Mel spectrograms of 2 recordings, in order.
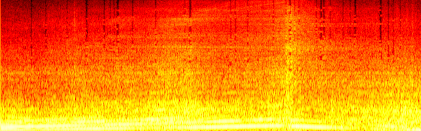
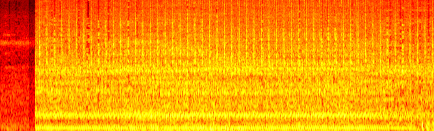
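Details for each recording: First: Honda Prelude on its first drive: a clean engine note rising steadily through the gears with a brief shift dip and no knocks or rattles. It pulls smooth and the AFR is good. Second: Honda Prelude engine (no hydraulic lifters in the head) at idle: a hard, uneven rap about three times a second that sounded like head noise. Teardown found a gouged, damaged piston; it was piston knock.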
